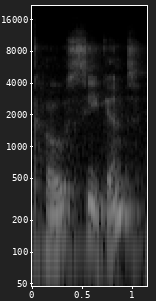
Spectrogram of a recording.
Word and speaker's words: cosecant: So when you're done pausing, the new stuff is, and it's pronounced, so say it with me, cosecant, and we write CSC of theta.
